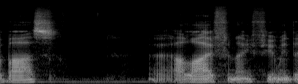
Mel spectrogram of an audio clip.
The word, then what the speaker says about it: Bass: pesada pra sal buzz uma pessoa chamada em 10 mas pela origem da droga se pronuncia buzz a life nem filme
